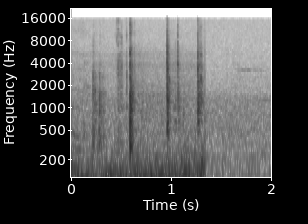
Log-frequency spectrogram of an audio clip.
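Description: Handling noise on the camera's microphone: a low rumble with a handful of sharp clicks as the camera is moved about by hand. It cuts off suddenly about a second and a half in.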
